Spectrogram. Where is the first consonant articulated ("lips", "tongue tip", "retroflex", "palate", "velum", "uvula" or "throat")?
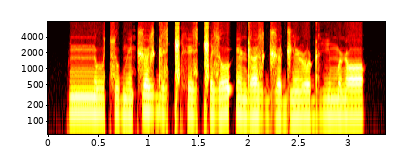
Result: tongue tip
